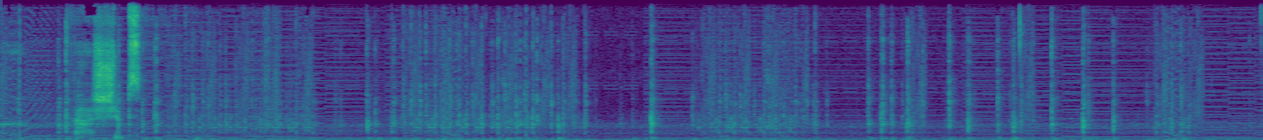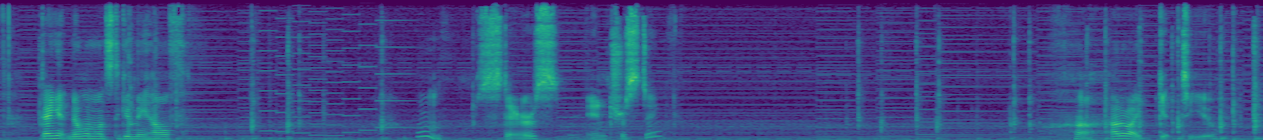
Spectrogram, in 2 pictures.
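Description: Retro electronic game music plays steadily.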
